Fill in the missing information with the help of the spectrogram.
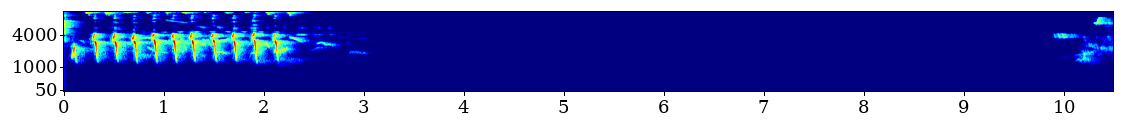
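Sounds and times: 
bird trilling: 0.1 - 2.3.

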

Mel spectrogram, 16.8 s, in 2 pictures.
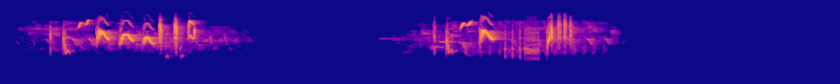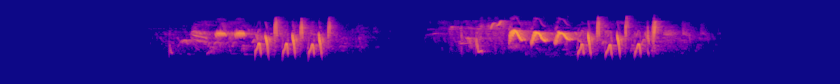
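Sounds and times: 
common nightingale song: 0.2 - 2.6, 3.8 - 6.2, 10.0 - 12.1, 12.7 - 15.6.

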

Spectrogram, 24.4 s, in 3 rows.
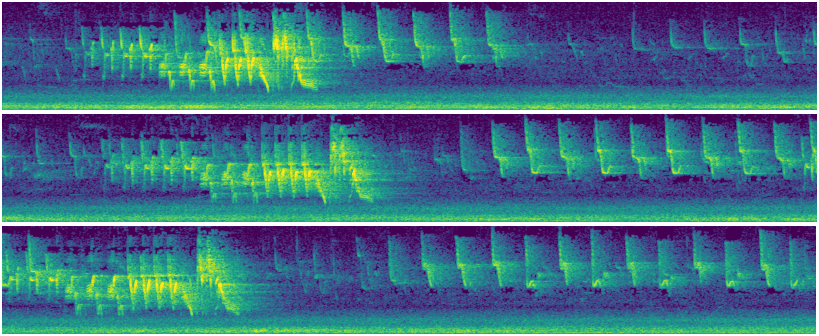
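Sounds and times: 
common chaffinch singing: 0.0 - 24.4.

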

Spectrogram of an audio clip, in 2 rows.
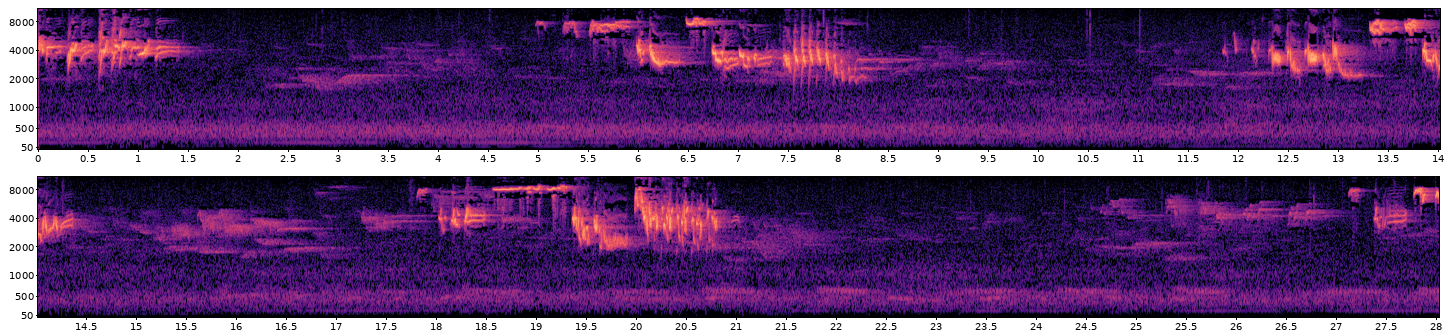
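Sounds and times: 
bird warbling song: 0.0 - 1.5, 5.0 - 9.8, 11.3 - 22.6, 24.5 - 28.0.

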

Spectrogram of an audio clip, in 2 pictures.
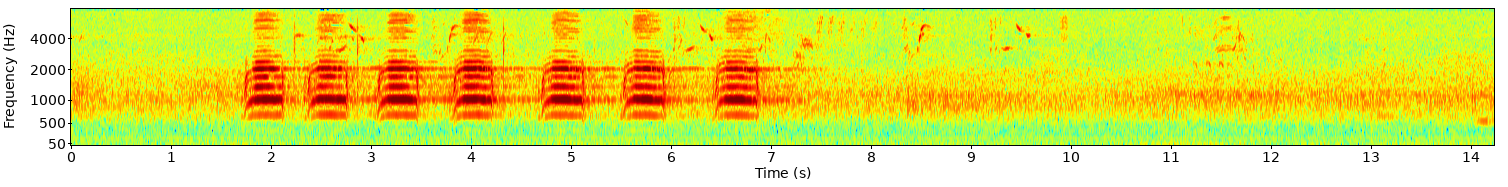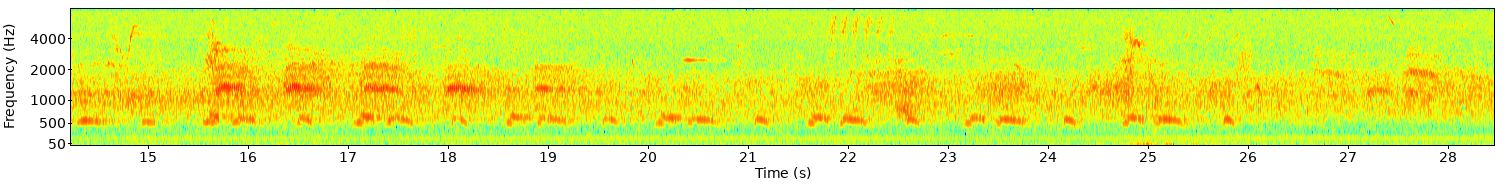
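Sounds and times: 
bird calls: 1.8 - 8.6, 14.0 - 28.4.

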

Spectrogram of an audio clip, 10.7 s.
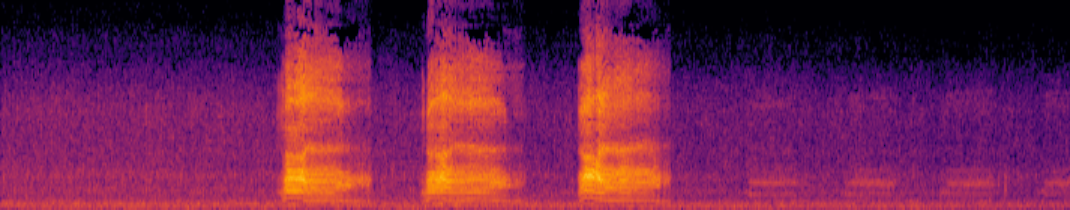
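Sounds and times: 
background hiss: 0.0 - 10.6
bird uttering long hoarse caws: 2.8 - 6.8, 7.4 - 10.6.

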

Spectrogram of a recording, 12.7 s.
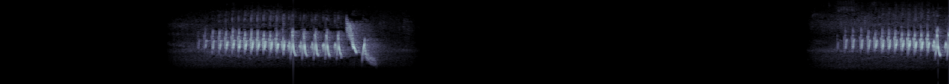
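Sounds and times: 
bird song in rapid high trilled phrases: 2.5 - 5.5, 10.9 - 12.6.

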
